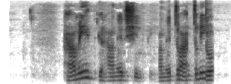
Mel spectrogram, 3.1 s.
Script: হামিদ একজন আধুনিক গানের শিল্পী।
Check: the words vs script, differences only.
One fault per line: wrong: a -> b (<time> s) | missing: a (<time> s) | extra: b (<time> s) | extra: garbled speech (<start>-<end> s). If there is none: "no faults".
missing: একজন আধুনিক (1.2 s)
extra: garbled speech (2.1-2.9 s)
